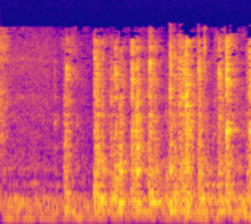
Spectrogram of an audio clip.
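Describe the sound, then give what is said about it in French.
A steady mechanical clatter with a rapid rhythmic pulse: the lift mechanism of a log flume ride hauling the car up a small hill, running continuously at moderate loudness with a low rumble underneath. “Donc là le bruit que vous entendez c'est le mécanisme qui permet au wagon de monter trop haut à mon goût, euh, de monter sur une espèce de petite colline.”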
